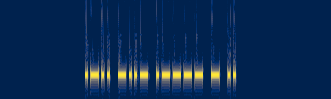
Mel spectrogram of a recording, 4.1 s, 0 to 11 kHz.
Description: Morse code, heard as a keyed tone, about 36 wpm, 700 Hz. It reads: LX1TI
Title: DXCC-100 Call Signs - 5 Characters - Repeated 3x - 35wpm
